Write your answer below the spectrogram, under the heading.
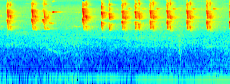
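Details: A squirrel repeats sharp chips, often in close pairs, at an uneven but steady pace, with a low droning hum underneath.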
